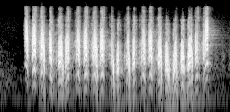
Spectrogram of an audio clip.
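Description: Turntable chirp scratches from a DJ come as a fast, continuous run of nearly twenty bright, squawking chirps, packed tightly and close, with no speech over them.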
